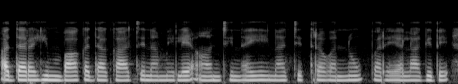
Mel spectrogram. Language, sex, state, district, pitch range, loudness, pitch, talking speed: Kannada, female, Karnataka, Bidar, 195-205 Hz, -19 LUFS, 200 Hz, 90 wpm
